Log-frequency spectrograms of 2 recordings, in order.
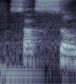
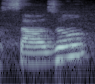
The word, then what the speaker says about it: sasso: If there was one S, it would be saso, which in this case doesn't mean anything. It's not saso, but it's sasso. So double S.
